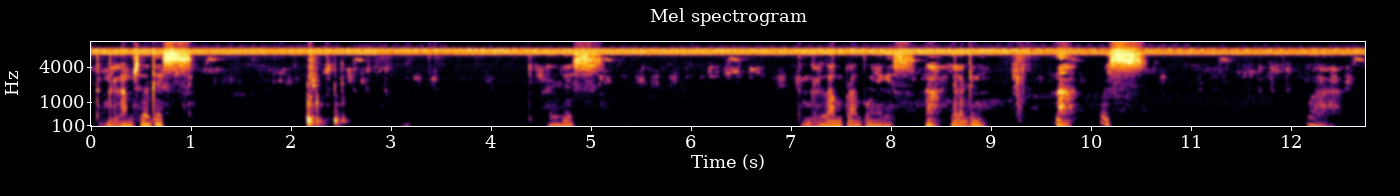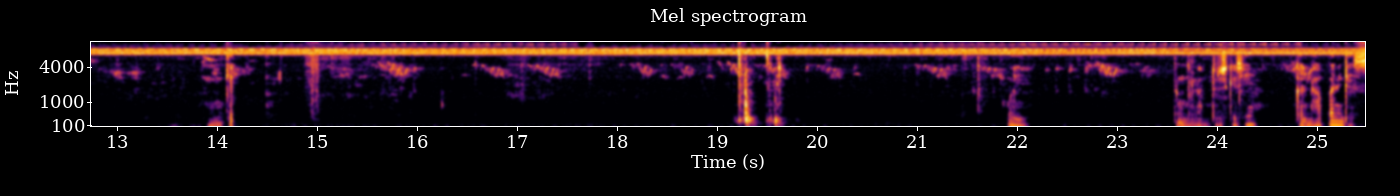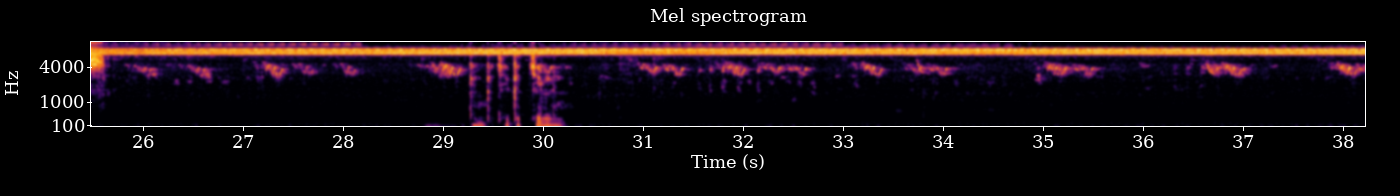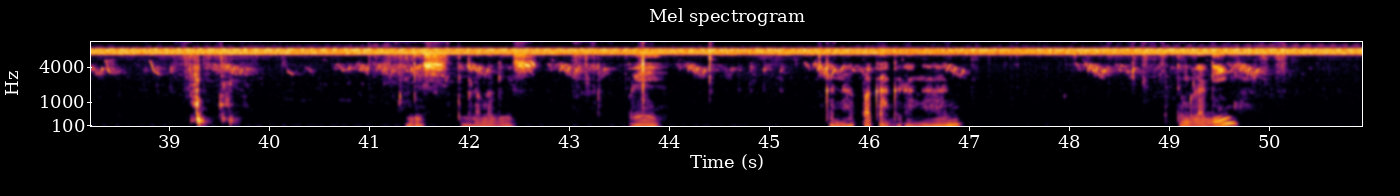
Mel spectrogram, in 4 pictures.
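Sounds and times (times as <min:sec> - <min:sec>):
insect drone: 0:00.0 - 0:50.9
sharp knocks: 0:02.1 - 0:02.6, 0:19.2 - 0:19.7, 0:39.2 - 0:39.8.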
